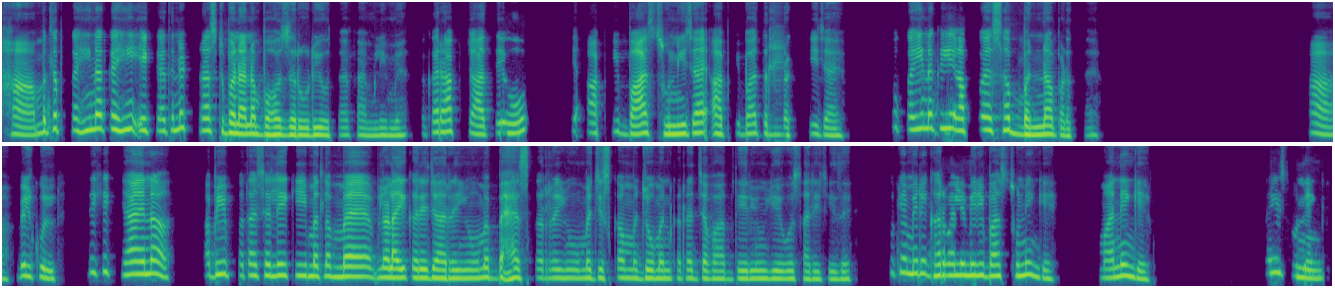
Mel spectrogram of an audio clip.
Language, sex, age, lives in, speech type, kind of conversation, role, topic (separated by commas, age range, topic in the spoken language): Hindi, female, 30-34, India, conversation, podcast, guest, Growth ke liye tumne kaunsi aadatein jaanbujhkar apnaayi hain?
